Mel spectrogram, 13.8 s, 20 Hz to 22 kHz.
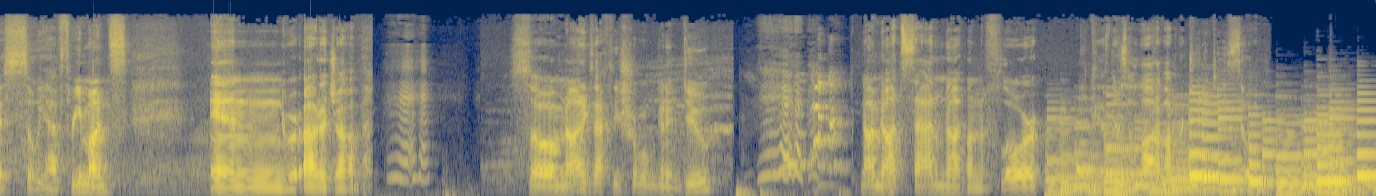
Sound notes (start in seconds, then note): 3.8 baby giggles; 7.4 baby giggles; 10.4 piano music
